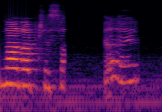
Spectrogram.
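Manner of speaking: hushed, whispered voice. Answering a companion in character about nearby danger: whispering. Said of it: "I'm whispering".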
